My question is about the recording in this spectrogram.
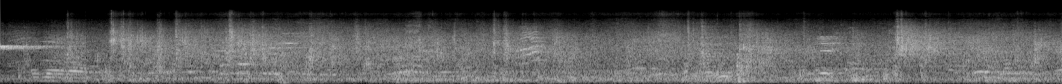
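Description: Youth ice hockey play in an indoor rink: skate blades scraping, and sticks and puck clacking on the ice and boards in many short, sharp knocks, under shouting voices from players and spectators.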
